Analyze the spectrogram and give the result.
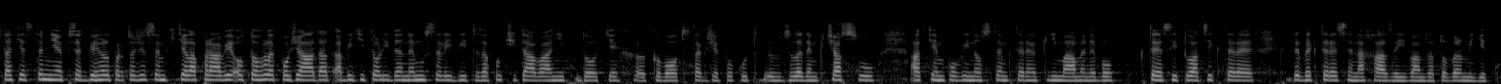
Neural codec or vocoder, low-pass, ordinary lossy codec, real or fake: codec, 16 kHz, 4 kbps, FunCodec, trained on Chinese and English, 50 frames a second; 7.2 kHz; MP3, 32 kbps; fake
